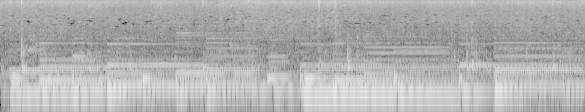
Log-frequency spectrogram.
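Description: Okra and potato pieces sizzling in hot oil in a kadai as they are lightly fried and stirred with a metal spatula, with a few faint taps of the spatula. Soft background music with held notes plays underneath.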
